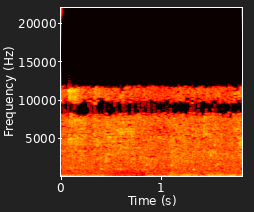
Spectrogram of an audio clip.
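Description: Steady rain with gusting wind sweeping over wheat fields during a heavy downpour, a constant broad wash with low rumbling rising and falling, no voices.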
